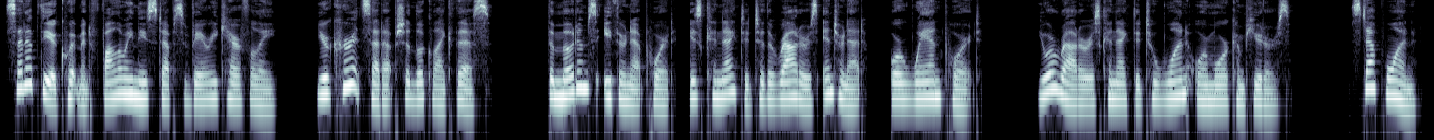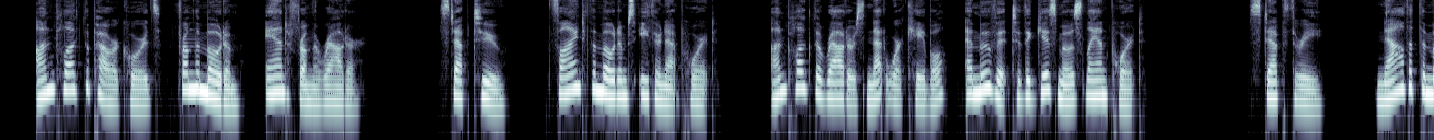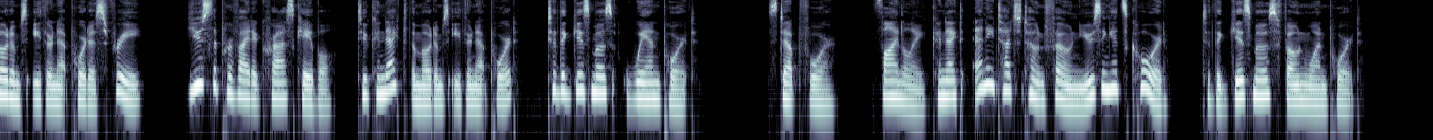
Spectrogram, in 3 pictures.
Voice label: Online Corporate Training; Flash; PBsVoxFlavors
